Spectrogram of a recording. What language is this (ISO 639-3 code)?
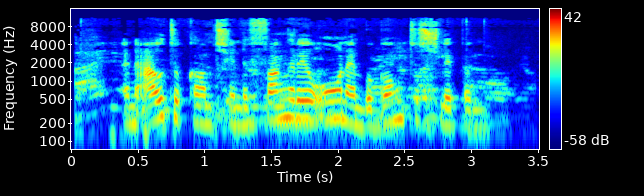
fry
